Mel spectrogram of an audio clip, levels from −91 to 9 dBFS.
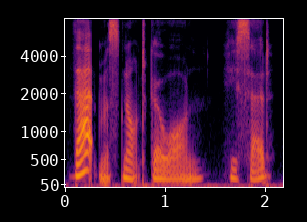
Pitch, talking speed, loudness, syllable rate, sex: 175 Hz, 190 wpm, -22 LUFS, 3.7 syllables/s, female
